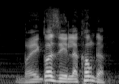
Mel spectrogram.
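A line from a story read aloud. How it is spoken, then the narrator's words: Stern voice. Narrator (Vietnamese): Thiết Bá Thương Long nghiêm giọng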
